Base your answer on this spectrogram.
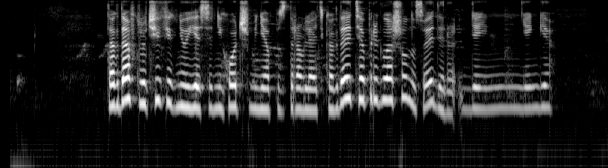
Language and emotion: Russian, neutral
